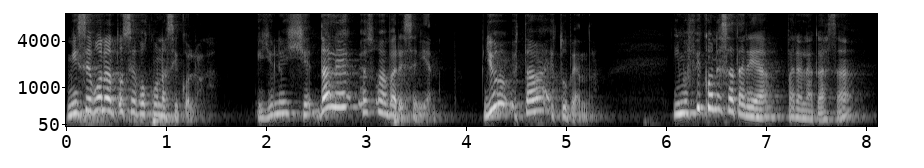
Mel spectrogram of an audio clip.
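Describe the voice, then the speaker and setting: A woman with a Chilean accent speaks at a very fast pace in a high pitch with very wide swings and a dark, mellow tone, stopping for long, frequent pauses. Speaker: podcast guest. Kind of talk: casual chat.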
